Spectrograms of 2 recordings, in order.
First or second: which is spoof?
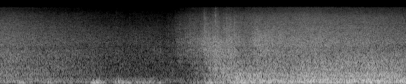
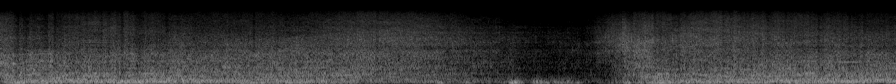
second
